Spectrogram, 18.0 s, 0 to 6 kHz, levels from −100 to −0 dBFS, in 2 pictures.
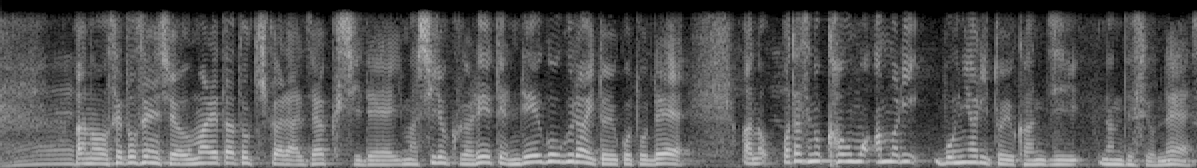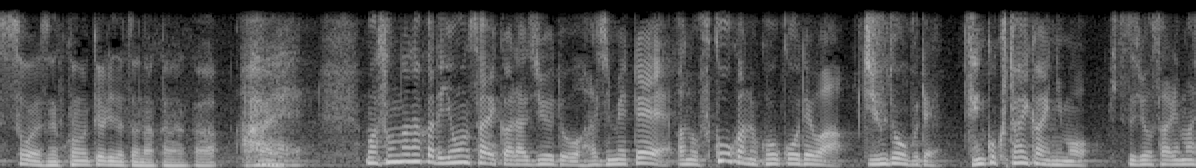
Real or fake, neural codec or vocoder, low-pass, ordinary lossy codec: real; none; 5.4 kHz; none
